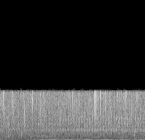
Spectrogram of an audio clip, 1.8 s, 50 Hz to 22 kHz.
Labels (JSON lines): {"label": "biophony", "recorder": "SoundTrap 500"}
